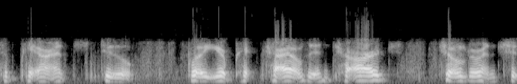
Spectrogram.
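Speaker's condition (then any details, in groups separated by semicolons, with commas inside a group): ALS, mild; voice slightly impaired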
